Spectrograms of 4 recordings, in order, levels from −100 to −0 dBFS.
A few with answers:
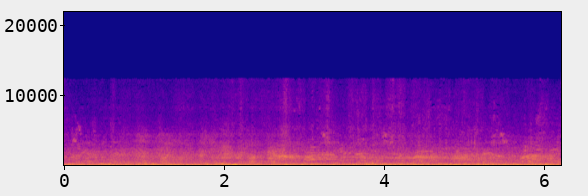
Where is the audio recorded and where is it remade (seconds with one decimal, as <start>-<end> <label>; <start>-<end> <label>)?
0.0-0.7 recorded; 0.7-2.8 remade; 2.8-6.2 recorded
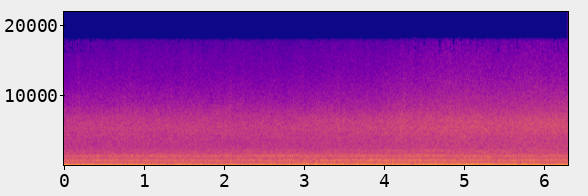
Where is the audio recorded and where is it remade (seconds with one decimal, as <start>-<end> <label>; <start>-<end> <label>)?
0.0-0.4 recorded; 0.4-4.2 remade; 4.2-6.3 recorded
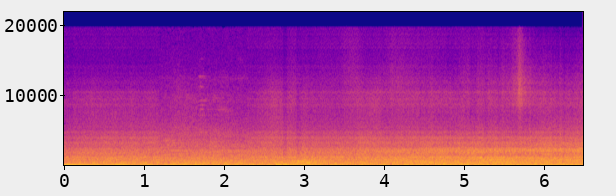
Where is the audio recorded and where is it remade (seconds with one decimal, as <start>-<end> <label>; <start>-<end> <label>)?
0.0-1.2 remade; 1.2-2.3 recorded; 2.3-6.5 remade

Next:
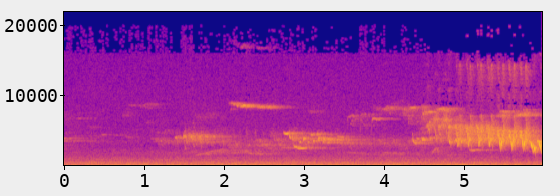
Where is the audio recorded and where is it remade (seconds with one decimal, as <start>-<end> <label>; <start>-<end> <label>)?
0.0-6.0 recorded

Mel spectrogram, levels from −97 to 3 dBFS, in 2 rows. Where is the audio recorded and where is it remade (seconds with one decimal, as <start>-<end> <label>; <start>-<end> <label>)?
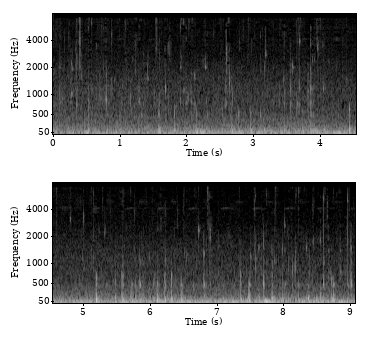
0.0-3.9 recorded; 3.9-5.0 remade; 5.0-9.1 recorded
